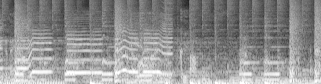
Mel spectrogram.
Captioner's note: mixed chattering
